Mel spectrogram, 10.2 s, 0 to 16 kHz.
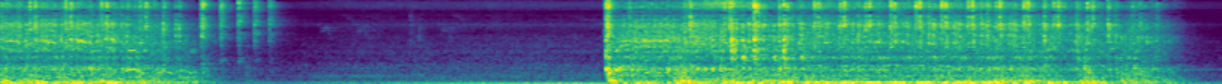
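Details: John Deere 544 wheel loader diesel, all injectors bled except one, cranks in two labored bursts with heavy churn but never fires; owner suspects engine was seized and some valves stuck; slow cranking, no start.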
